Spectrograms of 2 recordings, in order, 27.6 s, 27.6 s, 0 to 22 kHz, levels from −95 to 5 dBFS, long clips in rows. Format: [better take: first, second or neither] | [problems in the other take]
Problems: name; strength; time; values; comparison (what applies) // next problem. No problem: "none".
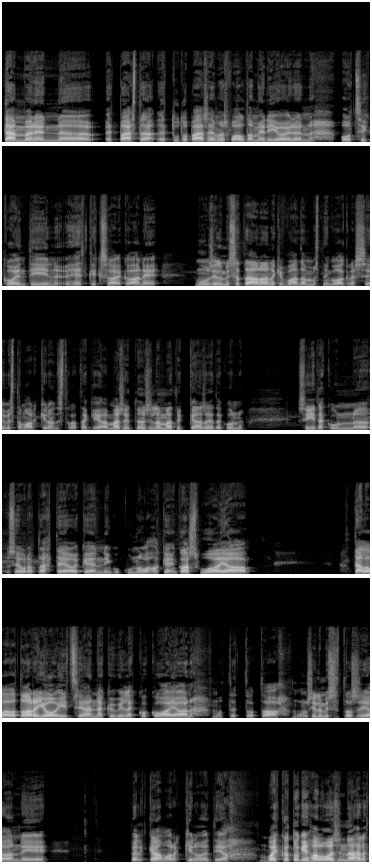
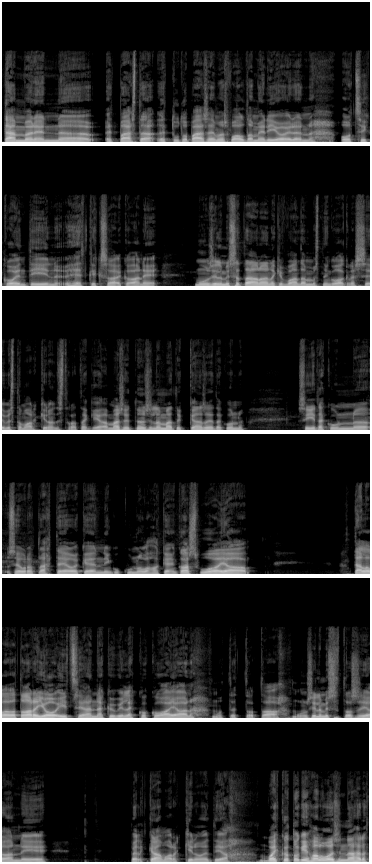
second | thin; very; fading below 750 Hz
